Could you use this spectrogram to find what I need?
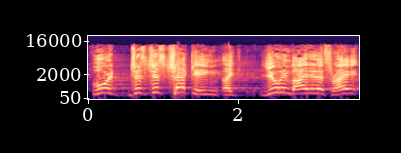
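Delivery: high, comic checking-in; awkward Peter. Acted. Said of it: "He says".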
